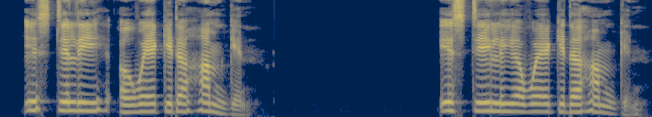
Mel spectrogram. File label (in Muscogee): "est ele vwiketv hvmken", Muscogee; Mvskoke Words with Voicing Consonants; A Dictionary of Creek/Muskogee; SIL International; Onvkv Ohhvyayices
